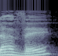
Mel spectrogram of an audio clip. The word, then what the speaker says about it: avaient: Ils avaient, so look here, E, N, T, you write them, you don't pronounce them.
